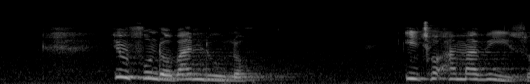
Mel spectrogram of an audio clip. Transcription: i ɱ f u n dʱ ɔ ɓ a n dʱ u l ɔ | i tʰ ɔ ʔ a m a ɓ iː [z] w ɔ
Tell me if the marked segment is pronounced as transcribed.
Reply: yes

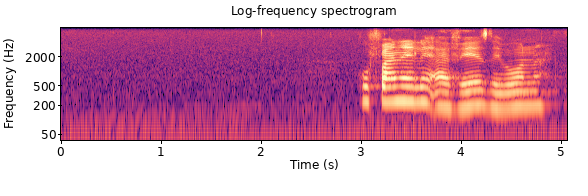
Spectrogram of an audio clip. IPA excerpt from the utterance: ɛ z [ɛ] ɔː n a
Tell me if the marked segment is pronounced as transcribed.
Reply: yes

